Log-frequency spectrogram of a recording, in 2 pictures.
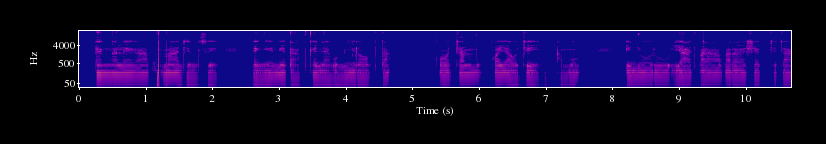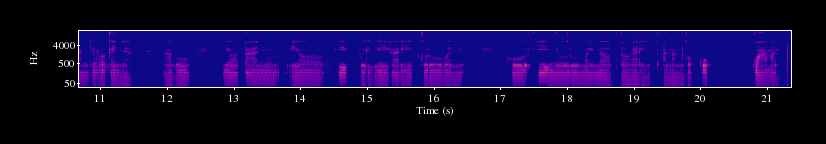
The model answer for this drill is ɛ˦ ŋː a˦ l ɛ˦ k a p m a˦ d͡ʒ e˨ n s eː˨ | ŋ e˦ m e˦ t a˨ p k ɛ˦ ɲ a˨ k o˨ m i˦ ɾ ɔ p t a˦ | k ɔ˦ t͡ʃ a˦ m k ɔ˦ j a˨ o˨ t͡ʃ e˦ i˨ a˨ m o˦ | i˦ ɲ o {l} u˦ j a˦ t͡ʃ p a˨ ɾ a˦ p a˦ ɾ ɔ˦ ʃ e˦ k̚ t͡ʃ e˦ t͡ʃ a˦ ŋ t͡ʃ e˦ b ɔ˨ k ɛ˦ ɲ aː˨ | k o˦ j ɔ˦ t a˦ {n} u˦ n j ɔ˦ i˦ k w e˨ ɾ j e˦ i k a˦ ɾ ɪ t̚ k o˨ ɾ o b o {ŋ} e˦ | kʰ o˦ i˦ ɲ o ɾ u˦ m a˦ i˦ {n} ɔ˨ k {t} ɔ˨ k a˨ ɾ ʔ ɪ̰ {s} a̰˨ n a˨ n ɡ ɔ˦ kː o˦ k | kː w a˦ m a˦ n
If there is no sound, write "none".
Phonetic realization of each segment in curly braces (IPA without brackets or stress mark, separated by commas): ɾ, ɲ, n, n, t, t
